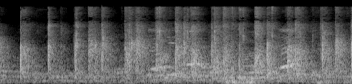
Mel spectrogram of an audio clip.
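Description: Scattered clapping from an audience at a Teachers Day event, a few sharp claps building into steady group applause under a talking voice.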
